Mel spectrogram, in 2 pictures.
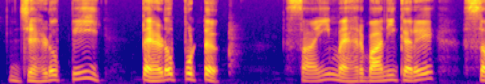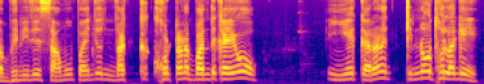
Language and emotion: Sindhi, disgusted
